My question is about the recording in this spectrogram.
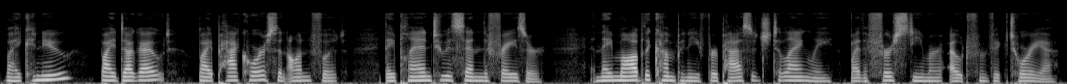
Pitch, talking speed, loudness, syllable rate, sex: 175 Hz, 180 wpm, -20 LUFS, 5.2 syllables/s, female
